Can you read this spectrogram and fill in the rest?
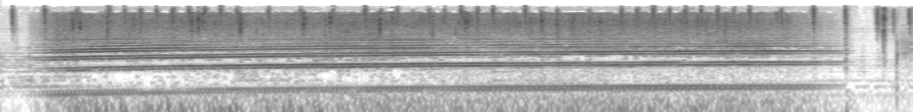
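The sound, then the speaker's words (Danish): A loud civil-defense warning siren wails in one long, steady tone that rises slightly in pitch, sustained for about six seconds before cutting off abruptly, with a low rumble underneath. It sounds early in the morning in Japan, warning of a missile fired from North Korea as people seek shelter. “Faren for at blive ramt af et missil får folk til at søge dækning, imens kører sirenerne i baggrunden.”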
